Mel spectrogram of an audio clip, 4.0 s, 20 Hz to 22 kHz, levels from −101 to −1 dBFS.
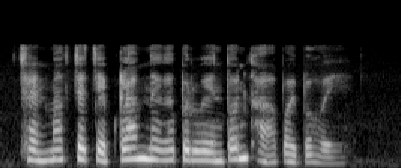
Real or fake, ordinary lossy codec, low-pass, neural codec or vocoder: real; none; 7.2 kHz; none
